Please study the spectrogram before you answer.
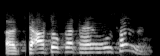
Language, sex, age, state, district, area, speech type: Hindi, male, 45-60, Uttar Pradesh, Ayodhya, rural, conversation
